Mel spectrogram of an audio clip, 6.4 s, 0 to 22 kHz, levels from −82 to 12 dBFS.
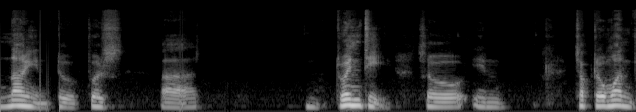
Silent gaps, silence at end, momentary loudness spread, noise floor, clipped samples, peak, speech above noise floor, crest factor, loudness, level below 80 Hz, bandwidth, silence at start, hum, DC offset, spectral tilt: none; 0 s; 22 LU; -69 dBFS; under 0.1%; -2 dBFS; 50 dB; 20 dB; -20 LUFS; -64 dBFS; 15 kHz; 0 s; none; under 0.1%; -7.5 dB/octave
